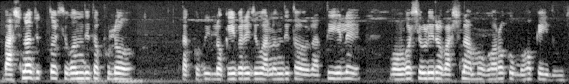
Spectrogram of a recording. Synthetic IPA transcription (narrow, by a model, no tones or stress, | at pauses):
bʱaʃnad͡ʒuk̚t̪ɔʃuɡɔnd̪it̪ɔpʰulɔ | t̪akubilɔɡejbaɾed͡ʒeuanɔnd̪it̪ɔɾat̪iɦele | ɡɔŋɡɔʃewɭiɾɔbʱasnamũɡʱɔɾɔkumɔɦɔkejd̪ewt͡ʃʰi̥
